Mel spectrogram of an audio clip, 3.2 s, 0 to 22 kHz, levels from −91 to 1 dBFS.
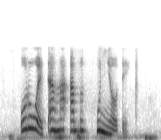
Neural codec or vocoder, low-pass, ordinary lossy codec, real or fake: codec, 24 kHz, 0.9 kbps, WavTokenizer, large speech release; 5.4 kHz; Opus, 32 kbps; fake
